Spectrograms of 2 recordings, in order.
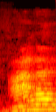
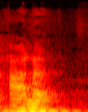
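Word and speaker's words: honour: ऐसे ही ये second word है, इसमें एच साइलेंट होगा, आनर इसको कहा जाता है। ओके, लेकिन कुछ लोग पढ़ते हैं हानर, एच का भी प्रोनाउंसिएशन करते हैं, एच साइलेंट होता है इसमें।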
